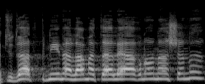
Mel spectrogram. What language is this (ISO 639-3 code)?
heb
